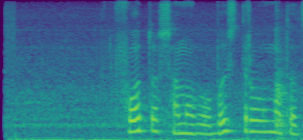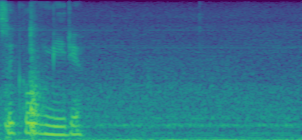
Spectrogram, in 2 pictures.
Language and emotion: Russian, neutral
